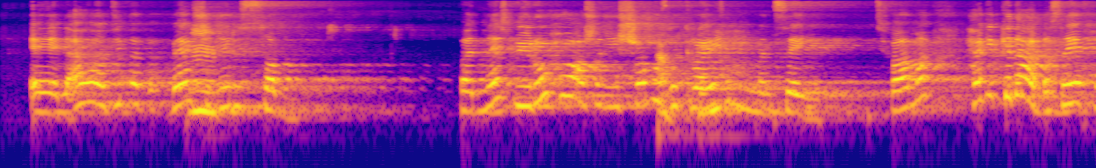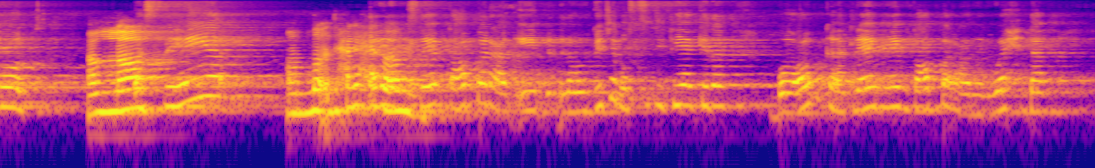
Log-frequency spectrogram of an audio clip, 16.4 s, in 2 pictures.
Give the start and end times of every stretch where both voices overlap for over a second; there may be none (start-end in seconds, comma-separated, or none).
none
